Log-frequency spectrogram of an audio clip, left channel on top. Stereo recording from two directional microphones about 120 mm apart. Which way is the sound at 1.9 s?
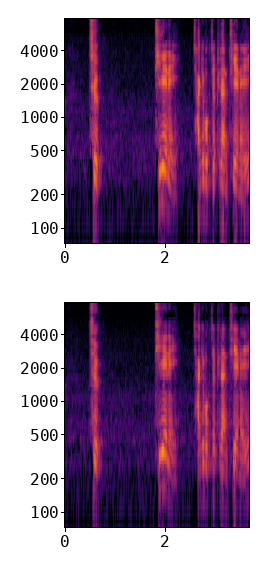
35° left (ahead or behind).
